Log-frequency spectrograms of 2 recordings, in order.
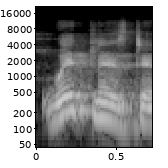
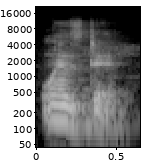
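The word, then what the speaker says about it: Wednesday: students এখানে ওয়েনসডে এখানে উচ্চারণটা ডিটা উচ্চারণ হয় না এজন্য হয় ওয়েটনেসডে না হয়ে হয় ওয়েনসডে এখানকার উচ্চারণ সঠিক উচ্চারণটা হয় ওয়েনসডে এরপর আমরা বি নাম্বার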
